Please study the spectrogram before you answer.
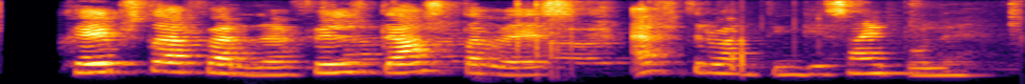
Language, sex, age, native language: Icelandic, female, 12, Icelandic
